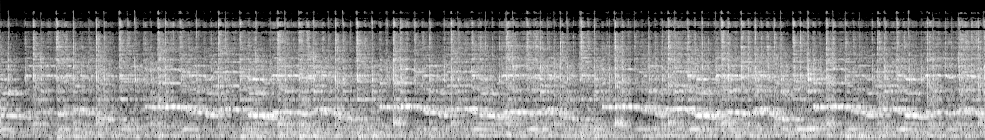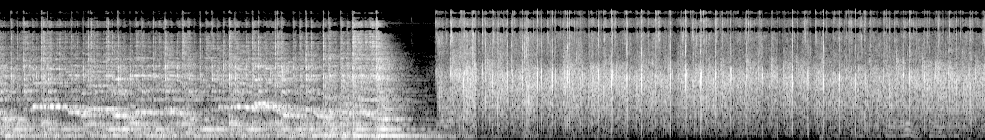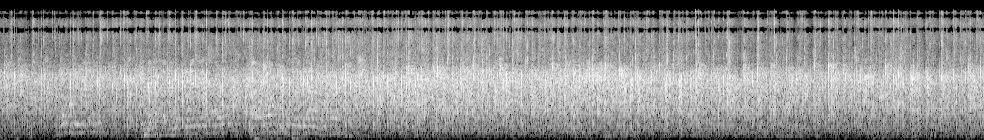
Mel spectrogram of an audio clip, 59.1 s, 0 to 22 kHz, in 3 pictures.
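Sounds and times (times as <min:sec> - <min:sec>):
audience applauding: 0:00.0 - 0:22.4, 0:28.4 - 0:59.0.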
